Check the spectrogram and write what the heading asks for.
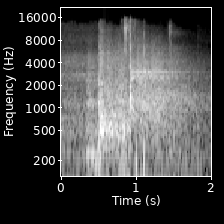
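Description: A 31-inch DeMarini The Goods BBCOR bat hitting a baseball: a sharp crack at contact about half a second in. It is followed about half a second later by a second, duller knock and a brief ring.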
